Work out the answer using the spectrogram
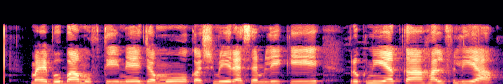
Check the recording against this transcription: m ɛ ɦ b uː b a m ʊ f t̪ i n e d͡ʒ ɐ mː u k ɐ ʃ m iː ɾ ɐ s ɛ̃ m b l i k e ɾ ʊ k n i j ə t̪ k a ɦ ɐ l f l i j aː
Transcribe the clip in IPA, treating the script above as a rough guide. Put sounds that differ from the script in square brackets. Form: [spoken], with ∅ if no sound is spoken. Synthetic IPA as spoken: m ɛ ɦ b uː b a m ʊ f t̪ i n e d͡ʒ ɐ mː u k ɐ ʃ m iː ɾ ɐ s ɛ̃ m b l i k [i] ɾ ʊ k n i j ə t̪ k a ɦ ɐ l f l i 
